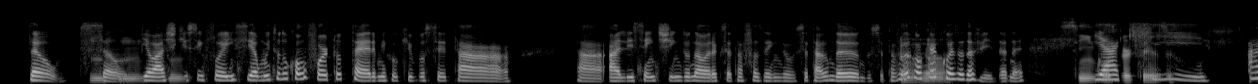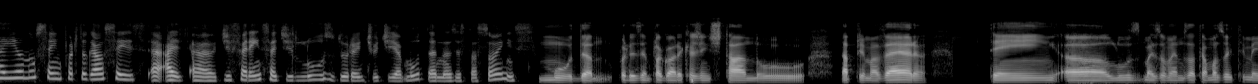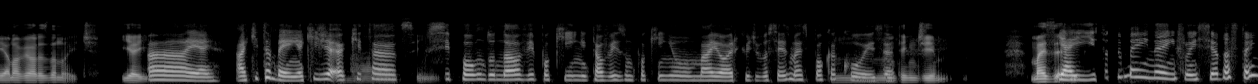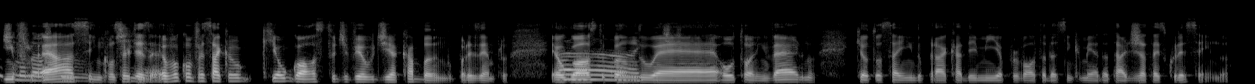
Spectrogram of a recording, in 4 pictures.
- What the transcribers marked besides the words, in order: other background noise
- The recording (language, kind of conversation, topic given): Portuguese, unstructured, Como você equilibra trabalho e lazer no seu dia?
